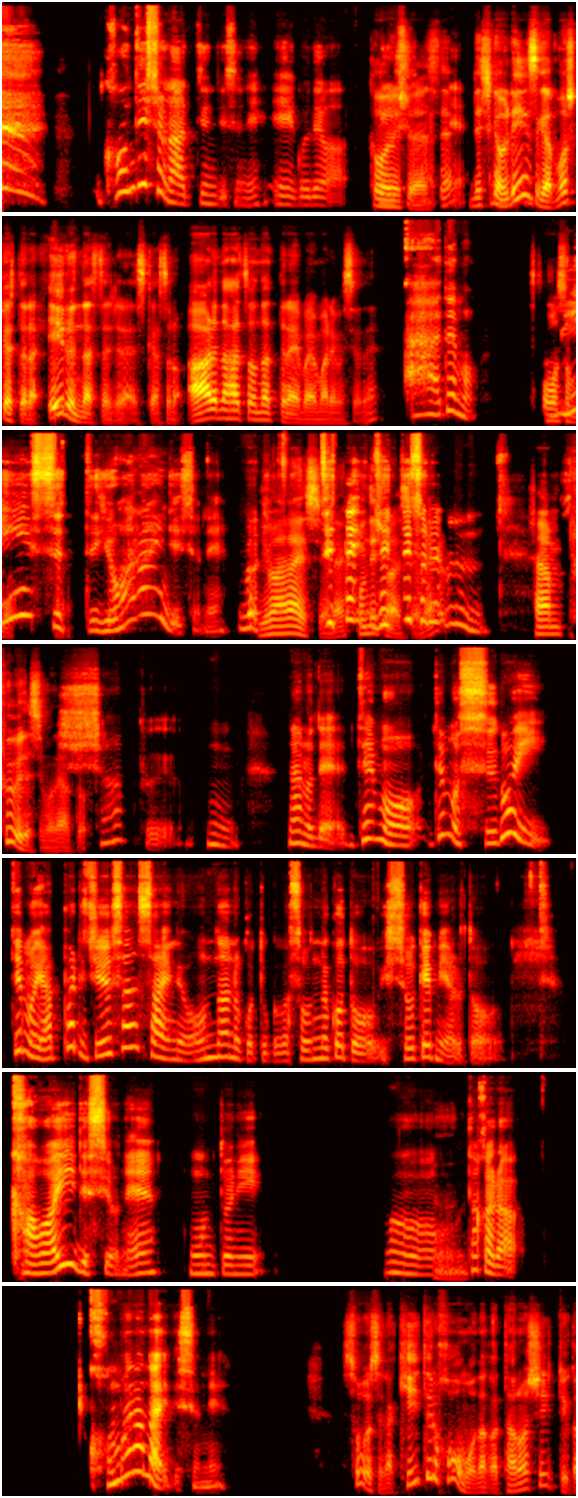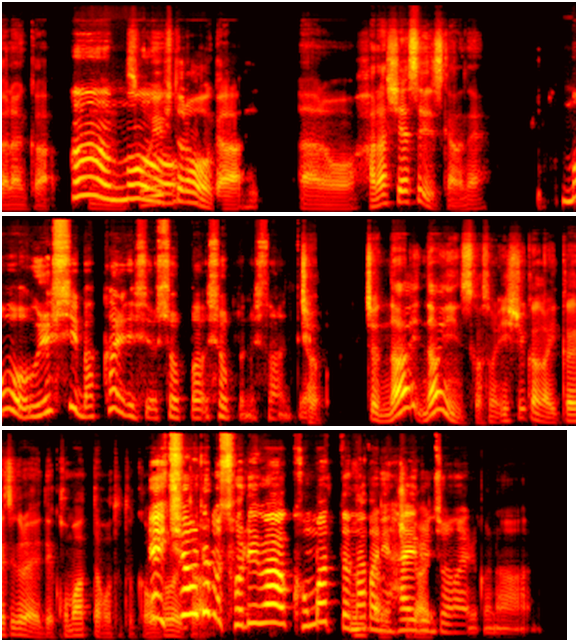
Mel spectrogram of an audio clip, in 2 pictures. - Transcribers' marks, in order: "コンディショナー" said as "こういしょなー"; other background noise; stressed: "プー"; tapping
- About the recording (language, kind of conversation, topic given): Japanese, podcast, 言葉が通じない場所で、どのようにして現地の生活に馴染みましたか？
- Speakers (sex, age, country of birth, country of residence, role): female, 40-44, United States, United States, guest; male, 35-39, Japan, Japan, host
